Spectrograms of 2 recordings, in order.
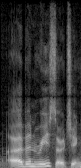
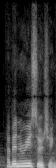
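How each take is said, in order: First: It is said in a put-on old man's voice. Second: It is said in a natural voice. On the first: The speaker calls it right. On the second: The speaker calls it wrong.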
